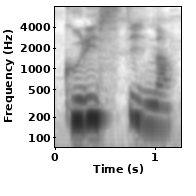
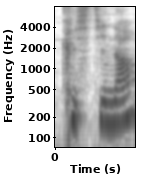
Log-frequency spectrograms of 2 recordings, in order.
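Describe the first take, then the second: First: The name is said with Japanese pronunciation. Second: The name is said with French pronunciation. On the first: "en japonais, ça fait Christina" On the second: "en français, je dis Chris, Christina"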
